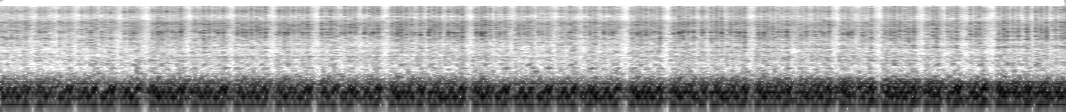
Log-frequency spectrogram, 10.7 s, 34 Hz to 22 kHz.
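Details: Chevy Silverado 5.3 V8, 4WD, 2.4 drop, rebuilt after a bent rod: 0.020 over pistons, Summit stage 1 cam, beehive springs; a hung injector was fixed. Revving on open pipes: a loud, deep, slightly lumpy rumble, clean, no knock or tick. Healthy.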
